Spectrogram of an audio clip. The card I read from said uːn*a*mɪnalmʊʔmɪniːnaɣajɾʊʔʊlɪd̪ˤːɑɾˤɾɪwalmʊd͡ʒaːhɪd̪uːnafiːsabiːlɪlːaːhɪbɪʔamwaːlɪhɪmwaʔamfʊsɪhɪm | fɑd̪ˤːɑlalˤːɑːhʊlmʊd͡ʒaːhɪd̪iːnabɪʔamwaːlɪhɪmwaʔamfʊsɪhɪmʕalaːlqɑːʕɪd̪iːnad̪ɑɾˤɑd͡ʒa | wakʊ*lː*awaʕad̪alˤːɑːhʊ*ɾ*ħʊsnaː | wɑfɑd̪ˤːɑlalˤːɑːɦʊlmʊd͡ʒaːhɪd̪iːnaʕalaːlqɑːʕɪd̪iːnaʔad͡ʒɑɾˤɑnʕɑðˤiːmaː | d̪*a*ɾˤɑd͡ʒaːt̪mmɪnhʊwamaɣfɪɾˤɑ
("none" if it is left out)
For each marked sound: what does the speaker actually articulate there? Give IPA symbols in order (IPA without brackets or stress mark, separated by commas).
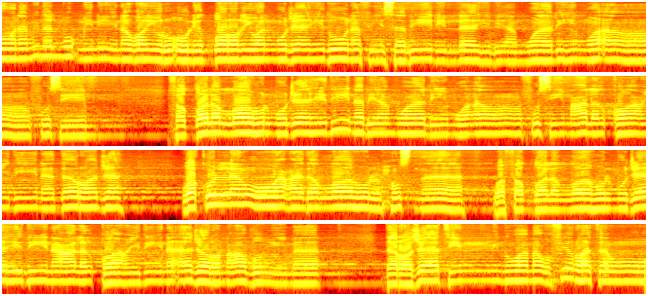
a, lː, l, ɑ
